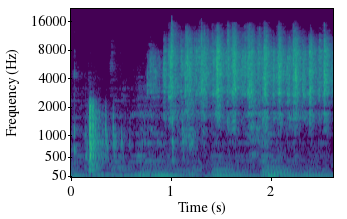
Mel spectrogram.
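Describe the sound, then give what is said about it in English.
A handful of six-sided dice (D6) rattles and clatters in a dense, rapid stream of sharp little clicks that keeps going for about two seconds after a single soft knock, with no one talking, rolled for necrotic damage during a tabletop role-playing game. “This is the most dice I've ever gotten to roll.”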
